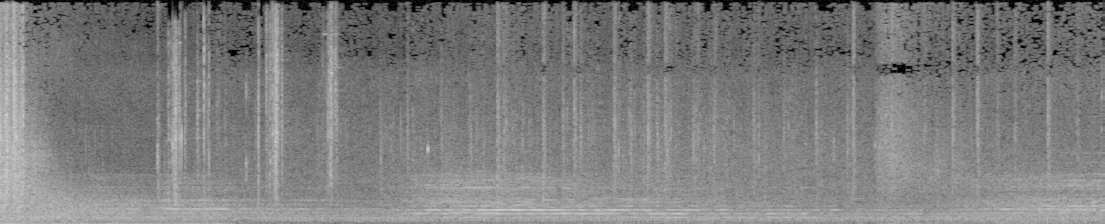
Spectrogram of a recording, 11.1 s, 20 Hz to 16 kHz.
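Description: Gunfire in the video game Max Payne 3, a dense, loud barrage of crackling shots that opens hard and settles into steady rattling fire with scattered sharper reports.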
